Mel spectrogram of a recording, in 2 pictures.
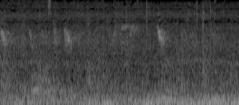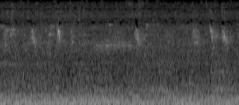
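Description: Outdoor ambience: small birds chirping with short, scattered high chirps over a steady low background noise.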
